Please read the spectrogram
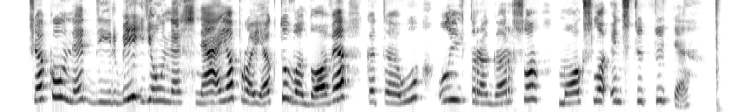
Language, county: Lithuanian, Vilnius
